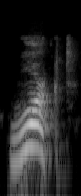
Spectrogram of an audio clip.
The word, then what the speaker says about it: worked: Por ende, el sonido que tú tienes que hacer cuando pronuncias work en el pasado es agregarle una T al final. Worked.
